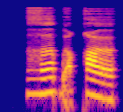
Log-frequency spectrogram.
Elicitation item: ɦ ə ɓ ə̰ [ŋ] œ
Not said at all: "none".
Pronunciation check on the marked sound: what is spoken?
q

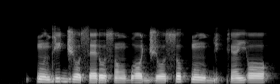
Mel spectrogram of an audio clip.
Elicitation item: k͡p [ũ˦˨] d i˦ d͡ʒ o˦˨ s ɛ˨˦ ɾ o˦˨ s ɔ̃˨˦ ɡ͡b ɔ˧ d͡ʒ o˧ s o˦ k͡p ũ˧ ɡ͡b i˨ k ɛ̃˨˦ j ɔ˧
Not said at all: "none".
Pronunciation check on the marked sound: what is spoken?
ũ˧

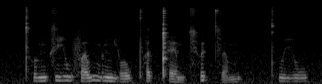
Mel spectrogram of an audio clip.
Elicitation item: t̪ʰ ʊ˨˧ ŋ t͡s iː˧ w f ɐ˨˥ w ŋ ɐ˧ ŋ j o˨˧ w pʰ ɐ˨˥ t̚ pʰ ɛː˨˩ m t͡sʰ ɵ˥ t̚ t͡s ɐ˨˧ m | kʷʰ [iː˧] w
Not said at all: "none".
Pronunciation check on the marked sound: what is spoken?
iː˧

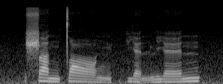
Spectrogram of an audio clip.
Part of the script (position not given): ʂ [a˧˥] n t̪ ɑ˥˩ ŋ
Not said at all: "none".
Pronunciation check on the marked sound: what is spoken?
a˥˧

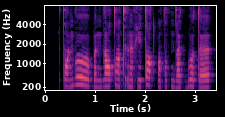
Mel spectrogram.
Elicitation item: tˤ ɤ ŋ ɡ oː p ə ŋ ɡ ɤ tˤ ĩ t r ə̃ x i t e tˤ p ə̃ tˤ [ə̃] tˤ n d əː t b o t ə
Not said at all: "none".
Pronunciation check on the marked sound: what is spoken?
ə̃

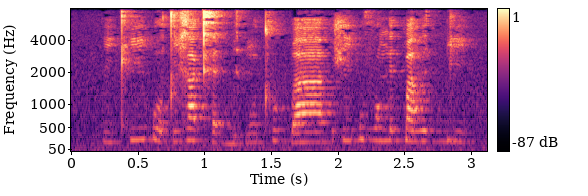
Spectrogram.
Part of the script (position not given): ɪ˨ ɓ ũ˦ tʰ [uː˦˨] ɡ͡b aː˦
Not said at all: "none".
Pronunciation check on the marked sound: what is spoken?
u˦˨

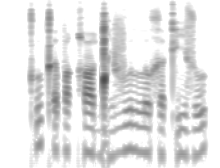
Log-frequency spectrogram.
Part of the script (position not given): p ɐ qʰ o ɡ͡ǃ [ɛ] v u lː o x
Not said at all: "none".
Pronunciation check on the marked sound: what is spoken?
e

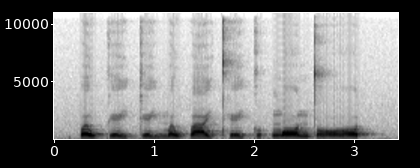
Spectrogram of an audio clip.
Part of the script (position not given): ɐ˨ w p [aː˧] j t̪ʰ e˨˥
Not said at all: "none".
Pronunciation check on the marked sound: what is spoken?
aː˧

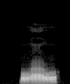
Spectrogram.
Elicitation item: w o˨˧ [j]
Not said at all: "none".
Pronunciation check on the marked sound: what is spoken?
w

